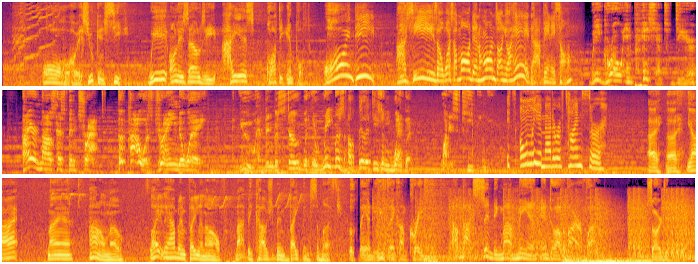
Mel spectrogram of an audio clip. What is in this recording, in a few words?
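US English, Video game; GoLocalise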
